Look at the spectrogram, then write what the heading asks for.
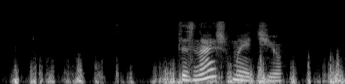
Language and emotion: Russian, neutral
